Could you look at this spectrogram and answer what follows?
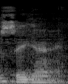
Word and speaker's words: Seguin: As well as the Knitsoff rookie and the all-star of Tyler Seguin. Another guy pronounced in the French manner.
